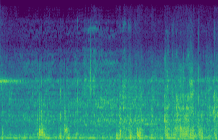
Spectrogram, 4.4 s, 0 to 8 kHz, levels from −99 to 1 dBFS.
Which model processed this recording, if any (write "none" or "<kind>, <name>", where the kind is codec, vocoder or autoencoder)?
vocoder, HiFi-GAN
